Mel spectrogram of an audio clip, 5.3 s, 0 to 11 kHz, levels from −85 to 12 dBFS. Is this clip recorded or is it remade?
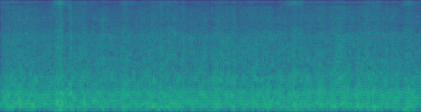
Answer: remade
